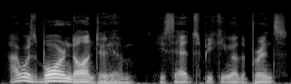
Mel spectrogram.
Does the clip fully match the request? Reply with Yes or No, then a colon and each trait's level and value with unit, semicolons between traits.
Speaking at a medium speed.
No: fast, 245 wpm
